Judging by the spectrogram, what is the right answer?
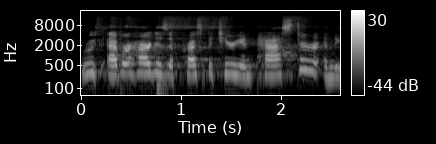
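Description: Talking at a fairly quick pace, a woman uses a high pitch. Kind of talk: church announcements. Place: church.

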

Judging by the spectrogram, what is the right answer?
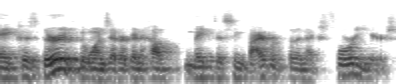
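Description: At a fairly quick pace, a man talks with an American accent. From US Midwest. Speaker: former city official turned real estate developer. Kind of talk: panel discussion. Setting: stage with audience. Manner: repetitive, stumbling speech.

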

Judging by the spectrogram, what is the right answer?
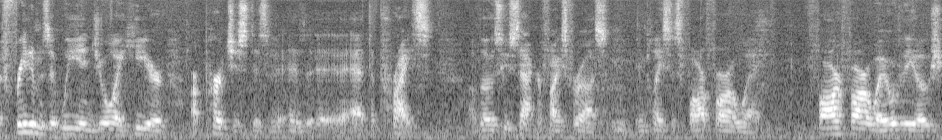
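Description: Noticeable background noise runs through the clip. A man talks over it at a moderate pace. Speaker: congressman speaker. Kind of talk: rally speech. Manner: emphatic, repeats words.

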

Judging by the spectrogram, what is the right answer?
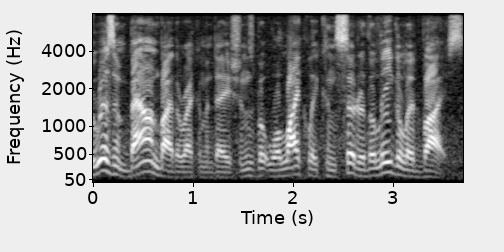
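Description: Speaking at a very fast pace, a man is recorded with a dry sound with no echo and light background noise. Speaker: TV news reporter. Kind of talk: news report stand-up. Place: street.

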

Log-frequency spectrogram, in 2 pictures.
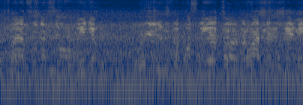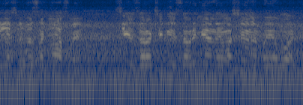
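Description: Loud background noise runs under a man talking at a fairly quick pace. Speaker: army general. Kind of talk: formal address to a veteran. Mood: respectful, ceremonial. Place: open country.

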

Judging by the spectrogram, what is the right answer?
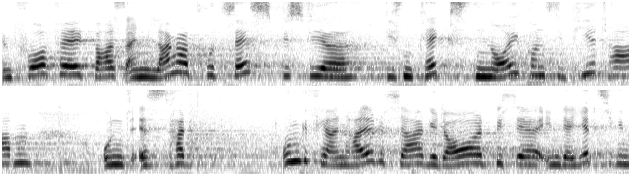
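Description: A woman's high-pitched voice at a moderate pace, with audible room echo and light background noise. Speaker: party arbitration board member. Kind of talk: motion presentation. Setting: stage with audience. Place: hall. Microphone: podium.

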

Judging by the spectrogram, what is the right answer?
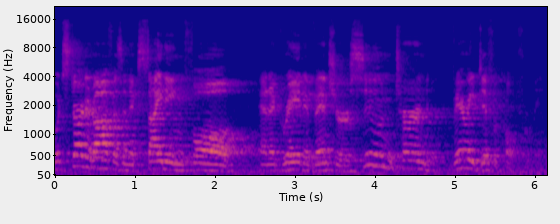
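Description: A man speaks with a high pitch amid light background noise. The room echo is audible. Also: moderate pace. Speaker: Episcopal bishop. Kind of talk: sermon. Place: church.

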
